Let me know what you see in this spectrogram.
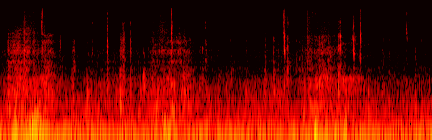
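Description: A man chewing a chicken wing, with scattered small clicks and a few soft knocks over a low steady hum.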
